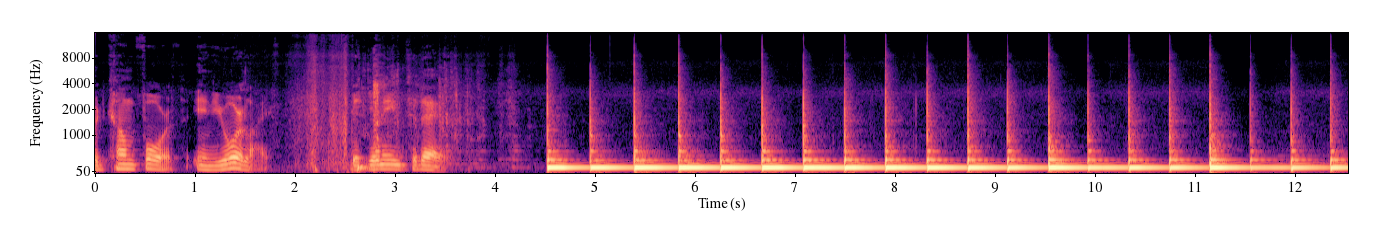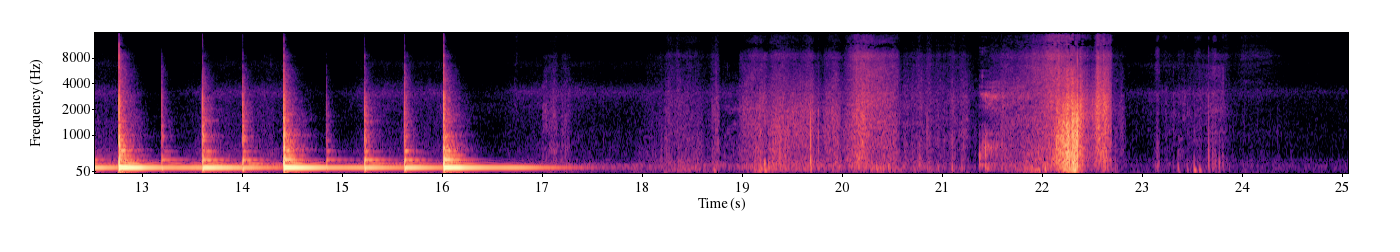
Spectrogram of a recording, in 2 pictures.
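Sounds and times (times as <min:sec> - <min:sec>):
hand drum beaten steadily: 0:04.5 - 0:17.0.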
